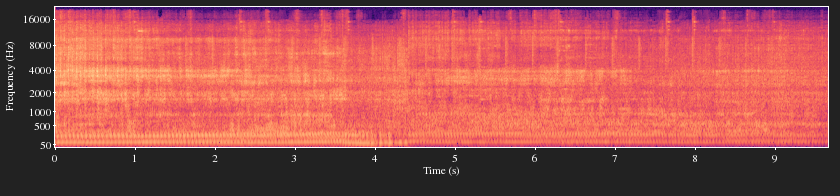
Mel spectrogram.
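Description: Polaris Sportsman 500 ATV quad engine running loud and close, a steady droning rumble whose pitch drops partway through and then settles into a lower, even idle.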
